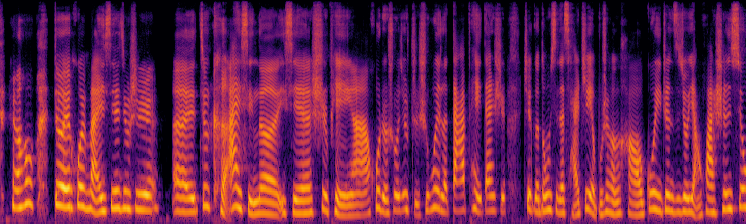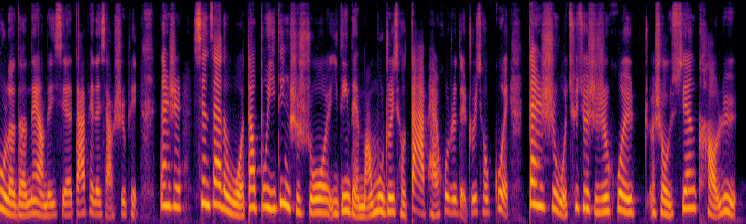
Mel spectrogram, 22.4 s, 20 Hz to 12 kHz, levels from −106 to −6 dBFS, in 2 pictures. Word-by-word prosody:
然 275 -2 +4
后， 330 0 +3 0.3
对， 295 -5 +9
会 290 +1 +4
买 230 -7 +4
一 215 - +7
些 265 +4 +3
就 255 0 +2
是， 240 -1 +3 0.2
呃， 210 -1 +3
就 295 +6 -2
可 - - -1
爱 280 -1 +4
型 185 -7 +2
的 180 -3 +3
一 - - -2
些 190 0 +2
饰 225 +3 -2
品 155 -7 0
啊， 160 +1 +1
或 270 +8 -2
者 210 -5 +1
说 225 +4 -2
就 240 +2 -4
只 165 -7 -9
是 170 - -8
为 265 +2 -1
了 205 -3 -1
搭 230 +2 0
配， 235 -4 -3
但 225 +2 -2
是 425 - -6 0.2
这 - - 0
个 210 -3 -2
东 225 +2 +1
西 225 - -5
的 195 -1 0
材 160 -4 -5
质 195 +9 -5
也 235 - +3
不 170 - -7
是 210 - -3
很 180 -2 -1
好， 170 -3 -1
过 245 +8 -1
一 230 - +1
阵 230 0 +1
子 200 - -6
就 210 0 +2
氧 205 -8 -1
化 200 +3 +1
生 245 +6 -1
锈 260 -1 0
了 175 -5 +2
的 160 -1 -2
那 185 - -3
样 165 -4 -2
的 155 - -4
一 165 - -7
些 170 0 -6
搭 190 +3 -4
配 200 0 -9
的 175 - -4
小 170 0 -8
饰 180 - -8
品。 180 - -11 0.3
但 305 0 +1
是 285 -2 -1 0.2
现 340 -5 +2
在 315 0 +3
的 250 - +2
我 165 -5 +2
倒 280 - 0
不 285 +1 -2
一 255 - +1
定 310 +3 +2
是 215 - -4
说， 200 0 -1
一 185 - -5
定 225 +4 0
得 175 -8 -2
盲 145 +1 -1
目 215 +6 +1
追 210 +1 +2
求 180 -5 -7
大 - - -2
牌， - - -7
或 445 - -4
者 395 -1 -3
得 460 +3 -7
追 205 - -5
求 205 -1 -8
贵， 200 +6 -4 0.3
但 325 -3 +4
是 270 -1 -3
我 235 - 0
确 280 - -6
确 265 -1 -1
实 210 -5 -6
实 210 +2 +1
会 215 -3 +1 0.3
首 190 -3 -1
先 260 +10 -2
考 150 - -3
虑 195 -1 -2
215 Hz, 280 characters per minute, -28 LUFS, 185-260 Hz, 0.3 s, 对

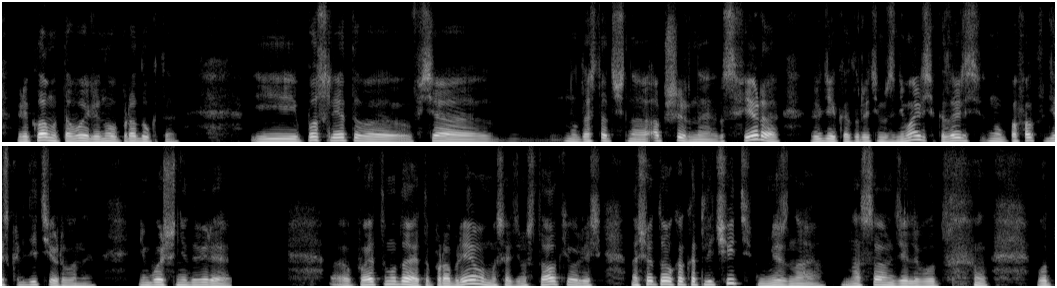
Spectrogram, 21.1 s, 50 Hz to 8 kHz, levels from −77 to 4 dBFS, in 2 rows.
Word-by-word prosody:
рекламу 150 +6 +5
того 145 +2 +3
или 130 -2 +1
иного 135 0 0
продукта. 120 -5 -3 0.7
И 130 0 +1
после 175 -1 +1
этого 130 -10 0
вся, 115 -6 +1 0.8
ну, 125 -3 -5
достаточно 130 0 -3
обширная 120 -9 -2
сфера 175 - +3 0.3
людей, 130 0 +1
которые 120 0 -3
этим 115 0 -5
занимались, 155 - -1
оказались, 145 +2 -1
ну, 135 -4 -5
по 130 - -1
факту 165 -1 -1
дискредитированы, 130 -8 -4 0.4
им 135 -1 -3
больше 145 -1 +3
не 140 - 0
доверяют. 135 -8 0 1.0
А 120 - -4
поэтому 160 +7 +2
да, 175 -1 +7
это 120 0 -1
проблема, 130 - +3
мы 125 -3 -1
с 120 - -11
этим 115 -2 -3
сталкивались. 150 -4 +1 0.3
Насчёт 140 +6 +1
того, 180 -1 +5
как 170 -1 0
отличить, 170 +7 -1
не 120 +3 0
знаю. 105 -5 -2 0.2
На 115 -4 -3
самом 140 +1 +1
деле 120 -2 +2
вот, 110 0 -1 0.9
вот 125 -1 -1
130 Hz, 130 wpm, -23 LUFS, 115-150 Hz, 1.0 s, да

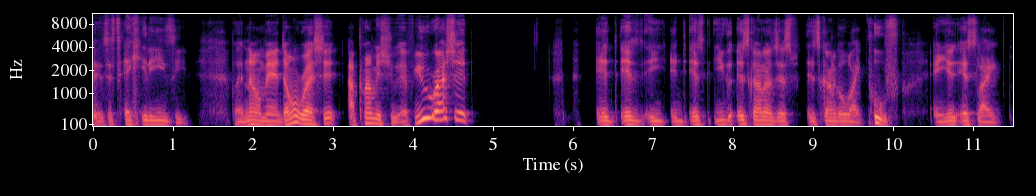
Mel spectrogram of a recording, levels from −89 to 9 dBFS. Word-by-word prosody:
Ju 100 - -3
just 105 -1 -8
take 115 -4 -2
it 120 - -1
easy.'" 110 -2 -4 0.5
But 90 - -5
no 115 0 +2
man, 100 -1 +3
don't 150 - +4
rush 120 -3 +4
it. 150 - -1
I - - +2
promise 135 -5 0
you, 100 -4 -4
if 95 0 -6
you 270 - +7
rush 255 +1 +6
it 215 -2 -1 1.5
it 110 -1 -2
it's 110 -3 0
y 105 -2 -4
it 105 0 -6
it's 110 0 -2
you 115 +1 -4
g 115 - -3
it's 120 -1 0
gonna 115 -2 +1
just 105 0 -4
it's 100 0 -5
gonna 105 -1 -2
go 100 0 -1
like 95 -4 -4
"Poof." - - +2 0.4
And 95 - -2
y 105 +1 +1
it's 110 0 -1
like, 90 -3 -4
110 Hz, 195 wpm, -23 LUFS, 100-120 Hz, 1.5 s, you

